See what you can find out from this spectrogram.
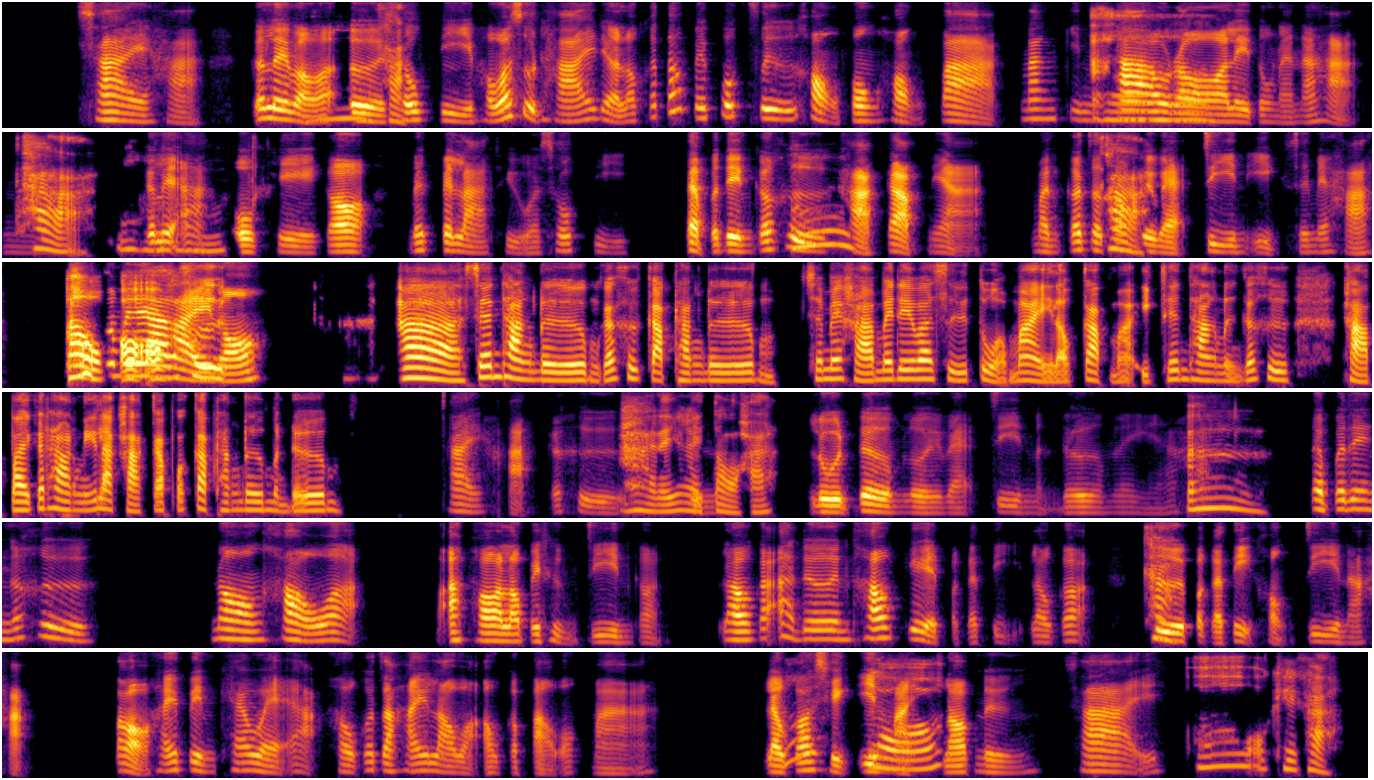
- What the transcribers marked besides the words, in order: other background noise; laughing while speaking: "อ๋อ"; in English: "route"; in English: "Gate"
- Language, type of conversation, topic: Thai, podcast, เวลาเจอปัญหาระหว่างเดินทาง คุณรับมือยังไง?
